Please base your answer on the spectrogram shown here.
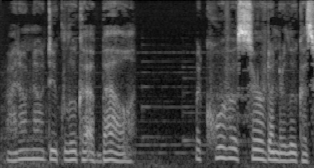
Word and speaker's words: Abele: Meeting with Duke Luca Abele, potentially? I don't know Duke Luca Abel, but Corvo served under Luca's father and said Theodanes was a good man. Okay, apparently that name is pronounced Abel.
